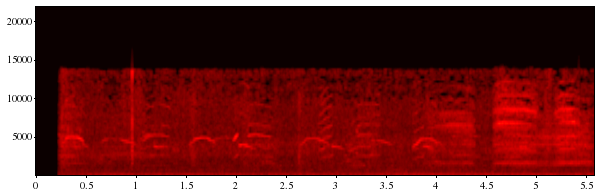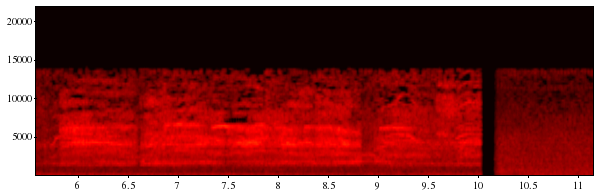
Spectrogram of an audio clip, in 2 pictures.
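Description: Many shorebirds chirp and cheep.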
